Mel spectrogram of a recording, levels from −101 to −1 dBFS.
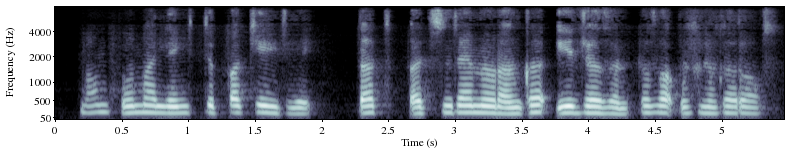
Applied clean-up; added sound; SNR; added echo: neural mask model DeepFilterNet 3.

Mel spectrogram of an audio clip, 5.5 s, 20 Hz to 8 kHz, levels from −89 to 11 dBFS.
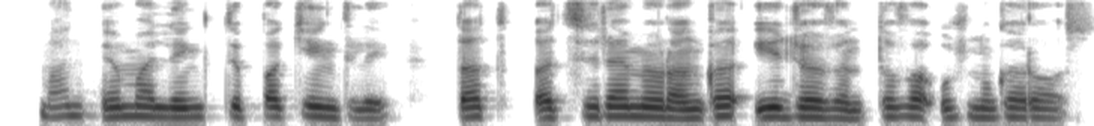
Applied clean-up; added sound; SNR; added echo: none; none; none; none.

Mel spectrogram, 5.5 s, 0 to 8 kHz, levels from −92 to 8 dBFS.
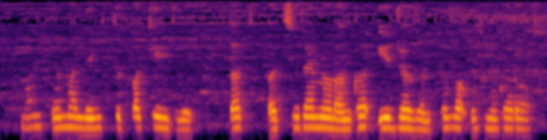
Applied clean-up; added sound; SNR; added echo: classical method log-MMSE.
